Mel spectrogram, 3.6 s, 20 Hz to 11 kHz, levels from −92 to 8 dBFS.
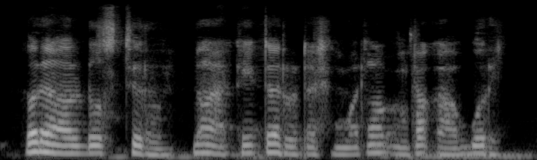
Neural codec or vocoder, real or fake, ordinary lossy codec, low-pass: codec, 32 kHz, 1.9 kbps, SNAC; fake; AAC, 48 kbps; 9.9 kHz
